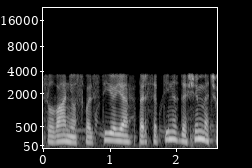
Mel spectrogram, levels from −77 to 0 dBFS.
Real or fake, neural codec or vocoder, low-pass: real; none; 3.6 kHz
